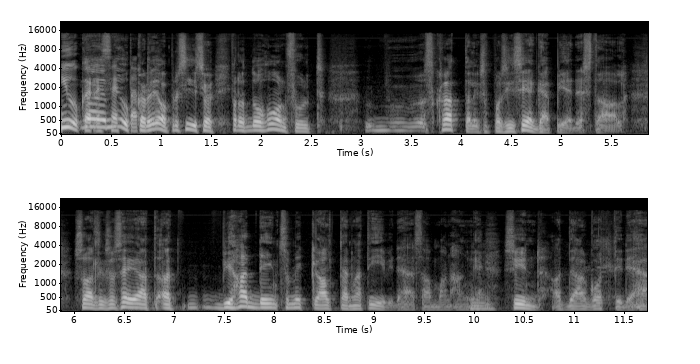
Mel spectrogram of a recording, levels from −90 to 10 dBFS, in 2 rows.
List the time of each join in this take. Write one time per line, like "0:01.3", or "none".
0:01.7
